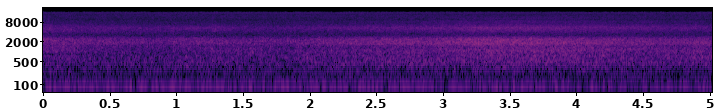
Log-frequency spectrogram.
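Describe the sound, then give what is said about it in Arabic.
Ocean waves wash onto a beach of fine white sand in a steady, unbroken roar that swells slightly toward the end, with no voices. “عم نسمع صوت الموج خلينا نقعد على هيدا الشط”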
